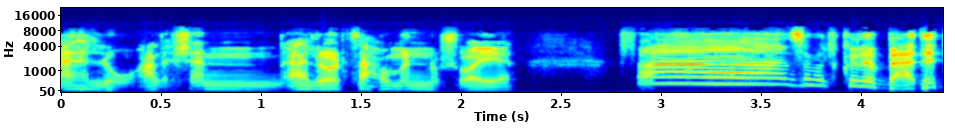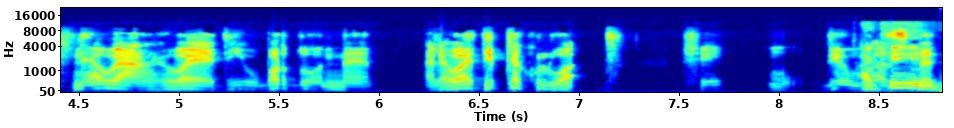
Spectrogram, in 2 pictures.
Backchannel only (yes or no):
no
